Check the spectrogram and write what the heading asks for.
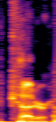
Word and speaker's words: Qatar: Oh, you're supposed to say Qatar. – Yeah, Qatar. That's what they pronounce it, by the way.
